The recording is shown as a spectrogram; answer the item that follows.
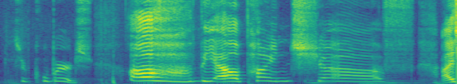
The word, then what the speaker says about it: chough: Some just have different pronunciations of names. I say chough, but I think a lot of other people say chow.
